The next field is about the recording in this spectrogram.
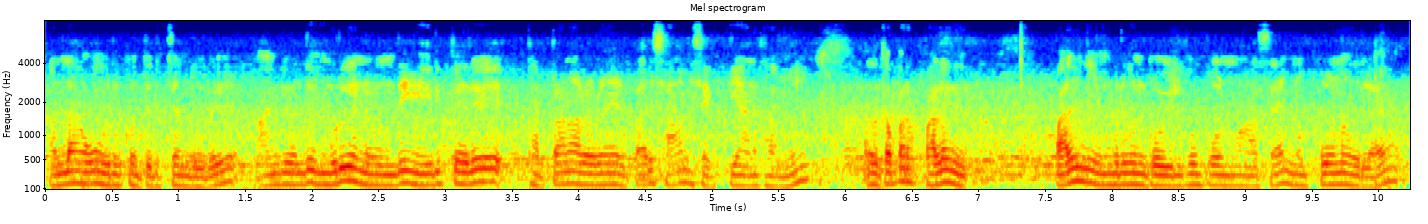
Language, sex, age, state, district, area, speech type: Tamil, male, 30-45, Tamil Nadu, Sivaganga, rural, spontaneous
